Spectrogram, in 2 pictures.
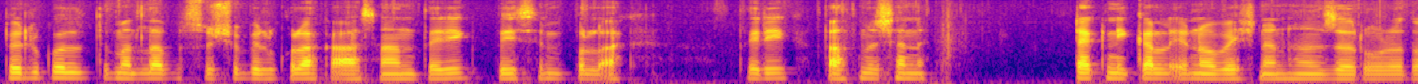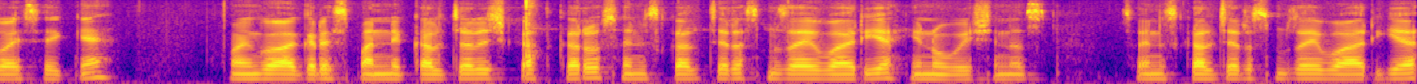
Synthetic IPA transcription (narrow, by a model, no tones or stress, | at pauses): b̥ɪlkult̪mɐt̪lɐbsut͡ʃʰubɪlkulɐkʰaːsaːnt̪ɐɾiːk̚bisimpulɐ̰kʰ | t̪ɐɾiːkt̪ɐt̪ʰmɐt͡ʃʰɐn | ʈeknikɐlḭnoːʋeːʃɐnɐnɦɐnzɐɾuːɾɐt̪ʋaːjsɐkẽ | ʋɐɡoɐɡɐɾɐspɐnjɐkɐlt͡ʃɐɾt͡ʃʰkɐt̪ʰkɐɾosɐniskɐlt͡ʃɐɾɐsmɐzaːjiʋaːɾijɐinoːʋeːʃɐnɐs | sɐniskɐlt͡ʃɐɾɐsmɐzaːiʋaːɾija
